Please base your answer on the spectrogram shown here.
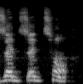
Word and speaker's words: ZZ Top: He wants to know, how do I pronounce ZZ Top?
